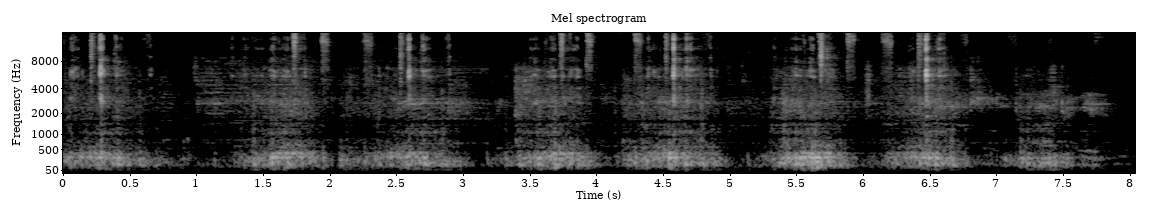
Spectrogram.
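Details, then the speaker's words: Model steam locomotive with reassembled Walschaerts valve gear (one new link pin), freshly oiled, pushed along a track section on the bench: soft even chuffs about once a second over workshop noise; breathing properly. "you can still hear that the engine is now making steam locomotive noises it seems to be breathing very nicely"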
